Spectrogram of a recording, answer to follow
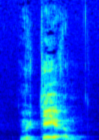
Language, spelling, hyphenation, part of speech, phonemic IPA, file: Dutch, muteren, mu‧te‧ren, verb, /ˌmyˈteː.rə(n)/, Nl-muteren.ogg
- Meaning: to mutate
